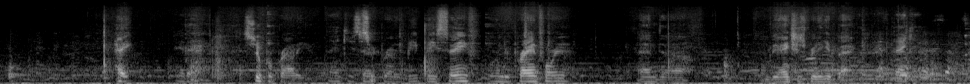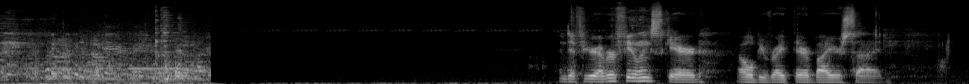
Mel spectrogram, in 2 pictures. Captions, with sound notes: - Hey. - Hey. - Super proud of you. - Thank you, sir. - Super. And be safe, we're gonna be praying for you. And we'll be anxious for you to get back. - Thank you. (people chattering) (crickets chirping) "And if you're ever feeling scared, "I will be right there by your side."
